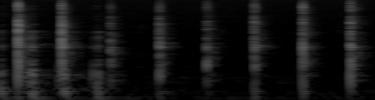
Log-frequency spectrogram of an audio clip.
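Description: One person claps hands alone, clapping for themself as the rest do not join in: about eight sharp claps at a brisk, steady pace, each a crisp slap with no voices in between.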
